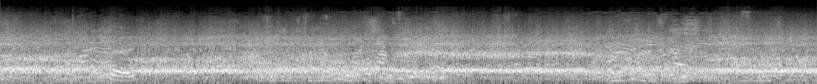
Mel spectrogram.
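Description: A large crowd of football supporters chants in unison in an open stadium.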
